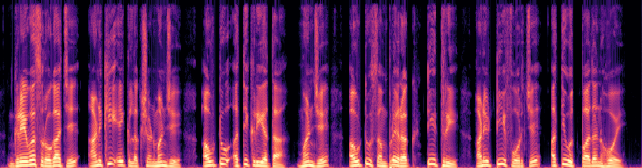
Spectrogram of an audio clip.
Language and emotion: Marathi, neutral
